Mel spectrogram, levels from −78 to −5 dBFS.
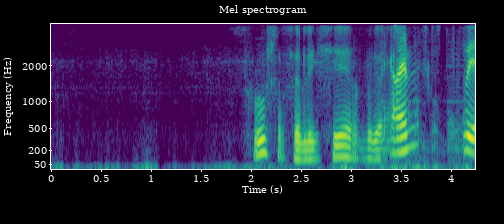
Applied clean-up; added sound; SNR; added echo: neural separator model SepFormer WHAMR!.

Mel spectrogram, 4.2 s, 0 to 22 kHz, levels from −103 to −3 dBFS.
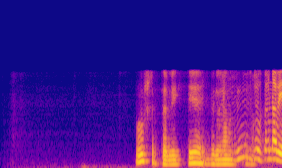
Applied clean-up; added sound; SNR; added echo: neural mask model DeepFilterNet 3.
